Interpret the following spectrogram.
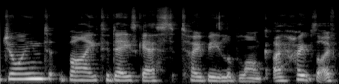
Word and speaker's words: LeBlanc: Uh, I assumed it was like Matt Leblanc and that's what I was channeling when I was saying your name.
